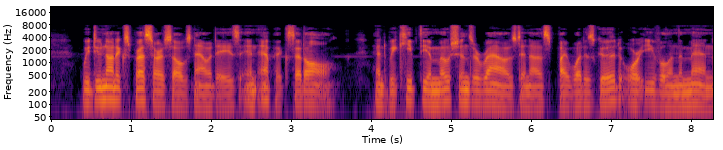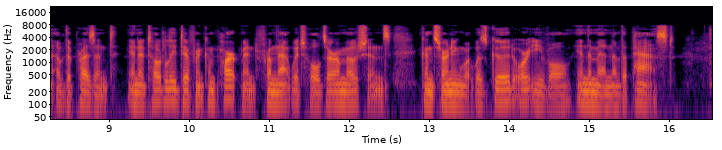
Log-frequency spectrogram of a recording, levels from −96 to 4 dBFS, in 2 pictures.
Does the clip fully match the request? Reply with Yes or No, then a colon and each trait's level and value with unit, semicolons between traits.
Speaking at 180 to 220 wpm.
Yes: average, 190 wpm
